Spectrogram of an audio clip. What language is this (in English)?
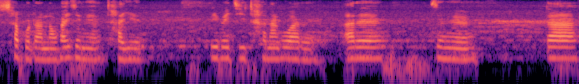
Bodo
